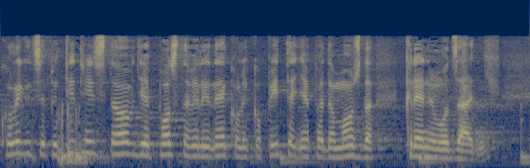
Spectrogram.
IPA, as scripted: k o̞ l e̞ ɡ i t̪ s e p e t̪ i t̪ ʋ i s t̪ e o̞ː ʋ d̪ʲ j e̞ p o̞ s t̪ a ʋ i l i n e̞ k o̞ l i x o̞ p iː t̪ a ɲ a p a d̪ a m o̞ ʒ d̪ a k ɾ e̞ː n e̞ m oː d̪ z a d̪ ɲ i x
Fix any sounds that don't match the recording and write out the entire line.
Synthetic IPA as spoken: k o̞ l e̞ ɡ i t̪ s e p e t̪ i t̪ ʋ i s t̪ e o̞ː ʋ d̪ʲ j e̞ p o̞ s t̪ a ʋ i l i n e̞ k o̞ l i k o̞ p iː t̪ a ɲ a p a d̪ a m o̞ ʒ d̪ a k ɾ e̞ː n e̞ m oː d̪ z a d̪ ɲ i x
